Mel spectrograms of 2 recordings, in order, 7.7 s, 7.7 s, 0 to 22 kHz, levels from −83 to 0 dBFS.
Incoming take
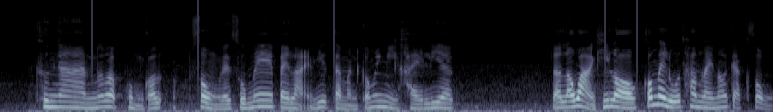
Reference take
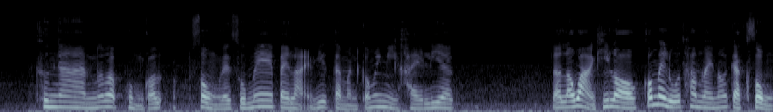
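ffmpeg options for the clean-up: ffmpeg -i in.wav -af "adeclick=threshold=4,asetnsamples=nb_out_samples=441:pad=0,asendcmd='7.34 volume volume 10.5dB',volume=0dB" out.wav

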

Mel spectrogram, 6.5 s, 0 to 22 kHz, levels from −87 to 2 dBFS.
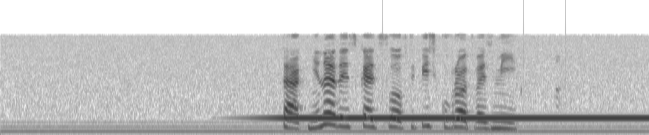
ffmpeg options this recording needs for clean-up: ffmpeg -i in.wav -af "adeclick=threshold=4,bandreject=frequency=130.8:width_type=h:width=4,bandreject=frequency=261.6:width_type=h:width=4,bandreject=frequency=392.4:width_type=h:width=4,bandreject=frequency=520:width=30,afwtdn=0.0063" out.wav

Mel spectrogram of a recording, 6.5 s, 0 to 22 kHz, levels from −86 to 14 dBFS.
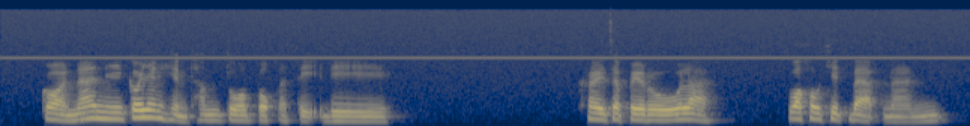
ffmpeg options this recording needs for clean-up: ffmpeg -i in.wav -af "bandreject=frequency=3900:width=30,afftdn=noise_reduction=25:noise_floor=-41" out.wav

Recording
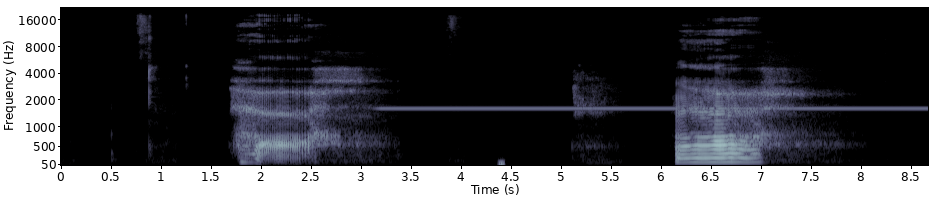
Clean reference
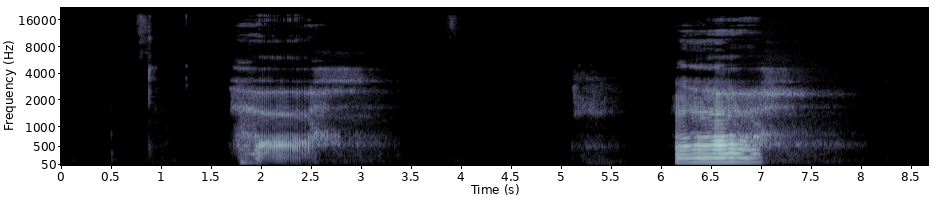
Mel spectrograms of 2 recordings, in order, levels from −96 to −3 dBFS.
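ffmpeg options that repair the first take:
ffmpeg -i in.wav -filter_complex "[0:a]bandreject=frequency=1600:width=30,asplit=3[link_01][link_02][link_03];[link_01]afade=type=out:start_time=4.36:duration=0.02[link_04];[link_02]highpass=frequency=140:width=0.5412,highpass=frequency=140:width=1.3066,afade=type=in:start_time=4.36:duration=0.02,afade=type=out:start_time=4.48:duration=0.02[link_05];[link_03]afade=type=in:start_time=4.48:duration=0.02[link_06];[link_04][link_05][link_06]amix=inputs=3:normalize=0,asetnsamples=nb_out_samples=441:pad=0,asendcmd='5.22 volume volume 5dB',volume=0dB" out.wav

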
